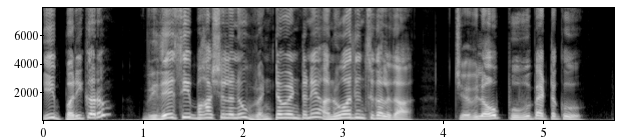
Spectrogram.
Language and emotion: Telugu, surprised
